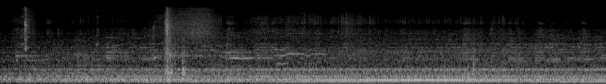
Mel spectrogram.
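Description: Inside a moving taxi: steady engine and road hum that grows a little louder a few seconds in, with radio music playing faintly and two sharp clicks in the first two seconds.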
